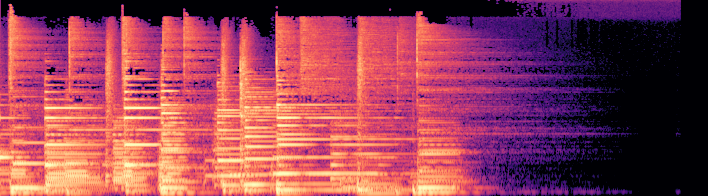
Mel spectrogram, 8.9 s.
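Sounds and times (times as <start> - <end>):
piano playing I and IV chords in swing: 0.0 - 6.0.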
